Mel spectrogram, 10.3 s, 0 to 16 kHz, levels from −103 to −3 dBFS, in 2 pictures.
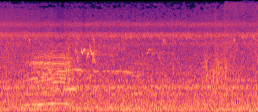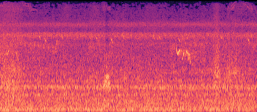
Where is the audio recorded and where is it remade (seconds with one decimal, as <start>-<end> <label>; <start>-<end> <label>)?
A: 0.0-10.3 recorded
